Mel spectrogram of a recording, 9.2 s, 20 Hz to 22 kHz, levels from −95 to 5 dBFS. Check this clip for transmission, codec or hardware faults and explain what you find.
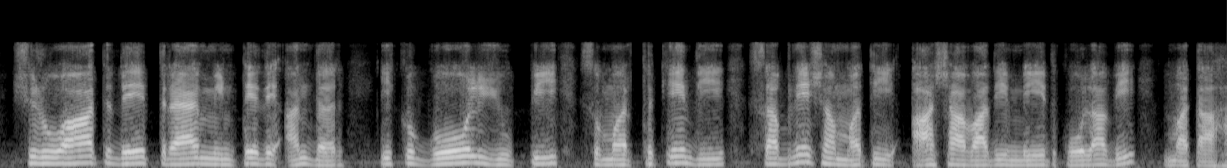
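One codec fault runs through the whole clip: Speex codec damage. From start to finish the speech sounds hoarse and grainy, and nothing reaches above about 7.7 kHz. Speex is a CELP coder that rebuilds speech from a vocal-tract filter plus a coded excitation. At a low setting, one that fits a bitrate near 10 kbps, the excitation gets too few bits, so the voicing turns noisy and hoarse.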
